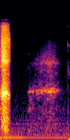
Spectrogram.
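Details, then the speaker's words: A brief sharp snort followed by a faint, thin whistling breath: a sleeping dog snoring softly in the background of a quiet room. "if you're lucky you might hear the lovely dulcet sounds of my dog snoring in the background"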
